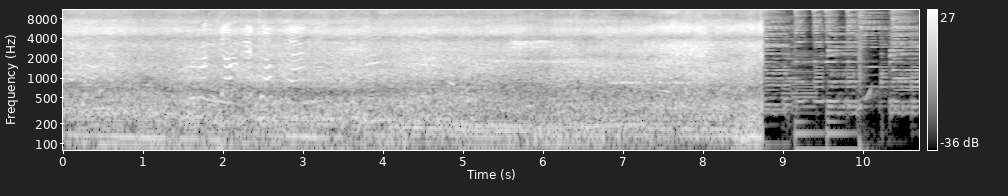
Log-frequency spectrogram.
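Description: Road traffic going by, with a truck's engine running as it passes and voices in the background. The traffic cuts off suddenly near the end and keyboard music begins.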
